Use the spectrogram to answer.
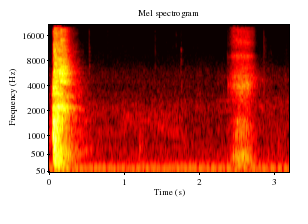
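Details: Induced sneeze: a sharp, explosive burst of air, then quiet and a softer second puff of breath; sneezing.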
